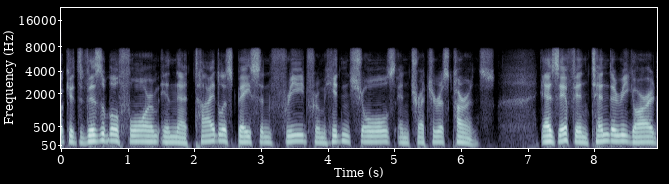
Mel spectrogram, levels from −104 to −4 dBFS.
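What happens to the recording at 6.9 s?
Nothing goes wrong at 6.9 s; the speech runs on intact there, with only the ordinary band limit of the AMR wideband (HD Voice) codec, which carries nothing above about 7.5 kHz.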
